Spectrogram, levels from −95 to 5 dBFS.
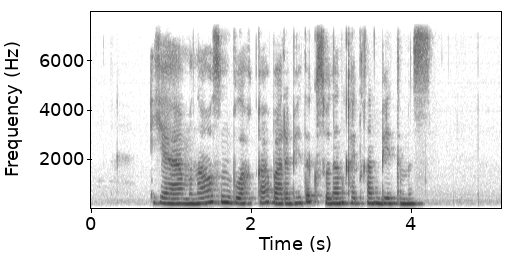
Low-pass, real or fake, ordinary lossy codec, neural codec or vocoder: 7.2 kHz; real; none; none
